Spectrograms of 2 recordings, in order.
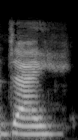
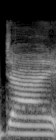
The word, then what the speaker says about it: die: How you say it in German is Elle die Humanist, and not die as in kill, die as in the.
